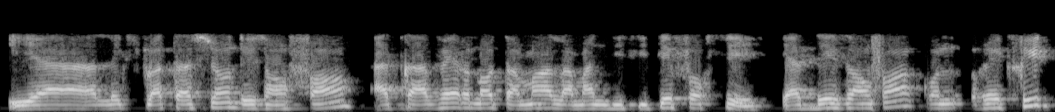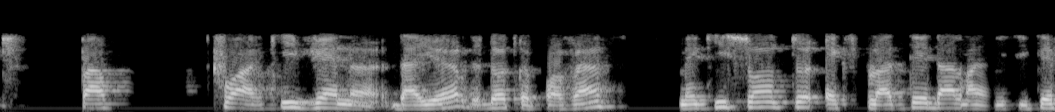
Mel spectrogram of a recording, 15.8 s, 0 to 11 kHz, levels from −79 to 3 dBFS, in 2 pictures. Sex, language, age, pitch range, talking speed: male, French, 50-69, 115-135 Hz, 125 wpm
